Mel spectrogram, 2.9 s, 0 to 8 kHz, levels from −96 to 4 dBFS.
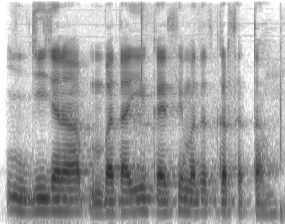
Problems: none marked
